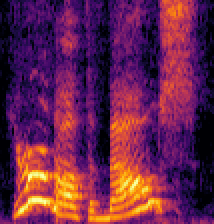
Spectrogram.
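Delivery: high, loud, disappointed; child voice. Acted. Gruffalo's child telling the snake, high and loud. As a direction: call it out like a letdown kid.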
